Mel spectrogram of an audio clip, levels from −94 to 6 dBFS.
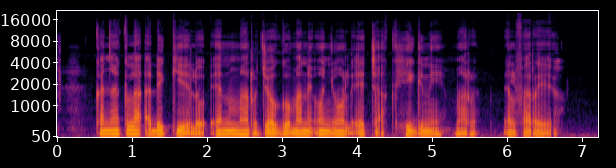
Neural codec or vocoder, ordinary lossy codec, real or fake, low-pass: none; MP3, 96 kbps; real; 19.8 kHz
